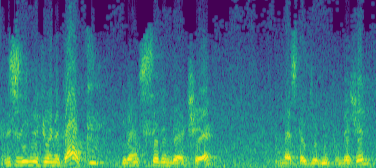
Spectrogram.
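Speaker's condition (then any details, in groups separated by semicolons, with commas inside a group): No condition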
